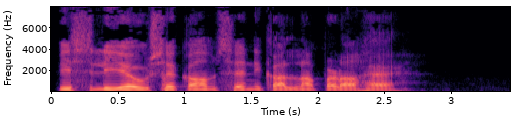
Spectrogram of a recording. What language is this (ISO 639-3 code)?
urd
